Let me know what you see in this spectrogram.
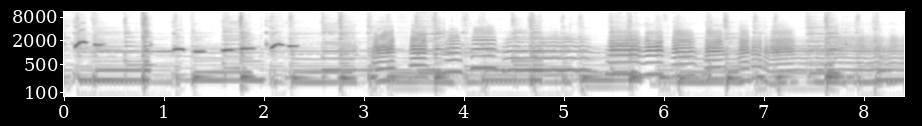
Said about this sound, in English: That's a great song, and I love the way you do it. I love the whistling, that little, and that little trombone sound that you get at the end there.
